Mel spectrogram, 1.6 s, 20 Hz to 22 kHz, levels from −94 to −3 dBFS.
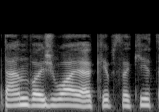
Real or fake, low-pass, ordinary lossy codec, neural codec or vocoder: fake; 7.2 kHz; MP3, 64 kbps; codec, 16 kHz, 4 kbps, FunCodec, trained on LibriTTS, 50 frames a second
